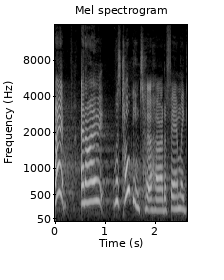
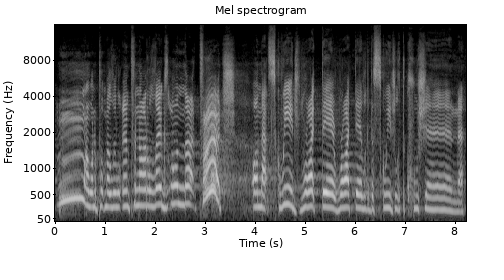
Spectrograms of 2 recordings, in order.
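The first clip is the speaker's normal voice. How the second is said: put-on baby's voice; 3 semitones higher, 3 dB louder than usual. Comedian voicing a baby eyeing her chest. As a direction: coo over the cushion like a hungry baby. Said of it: "baby will just go".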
